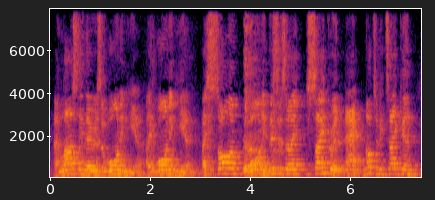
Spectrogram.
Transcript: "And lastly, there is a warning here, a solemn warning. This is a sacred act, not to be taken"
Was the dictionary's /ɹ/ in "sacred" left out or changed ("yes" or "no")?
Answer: no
